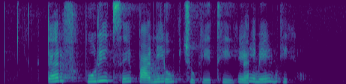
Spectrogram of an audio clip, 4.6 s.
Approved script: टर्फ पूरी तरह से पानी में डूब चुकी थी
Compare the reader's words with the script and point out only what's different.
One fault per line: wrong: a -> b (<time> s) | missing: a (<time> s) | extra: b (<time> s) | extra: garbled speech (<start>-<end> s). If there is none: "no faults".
missing: तरह (1.4 s)
missing: में (2.2 s)
extra: garbled speech (3.2-3.8 s)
